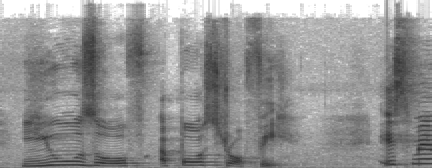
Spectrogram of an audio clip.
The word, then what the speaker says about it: apostrophe: तो मैं स्कूल में यूजुअली देखती हूँ कि बच्चे इसको प्रोनाउंस ही सही नहीं करते हैं. कोई इसको पोस्ट ऑफिस बोलता है, पोस्ट ऑफिस एस. बच्चों को पता ही नहीं कि इसको बोलते क्या है.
